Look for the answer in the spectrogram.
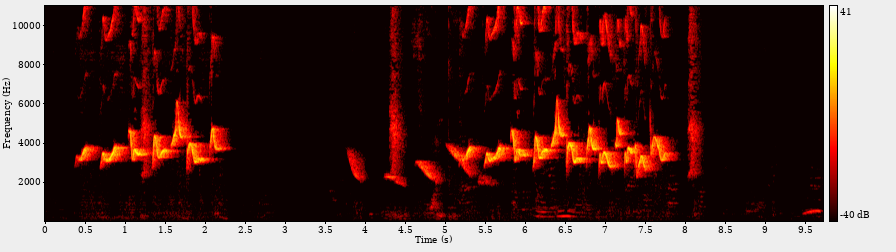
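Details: Ultramarine grosbeak singing in the 'bike' style: two bursts of rapid, warbled whistled phrases, each about two seconds, with notes sliding up and down at a high pitch, separated by a few short isolated notes.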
